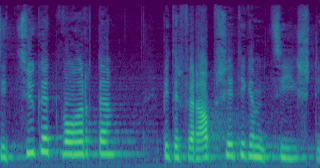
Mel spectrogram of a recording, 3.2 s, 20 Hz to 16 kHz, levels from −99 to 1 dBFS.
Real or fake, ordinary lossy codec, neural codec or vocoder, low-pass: fake; none; vocoder, 44.1 kHz, 128 mel bands every 512 samples, BigVGAN v2; 14.4 kHz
